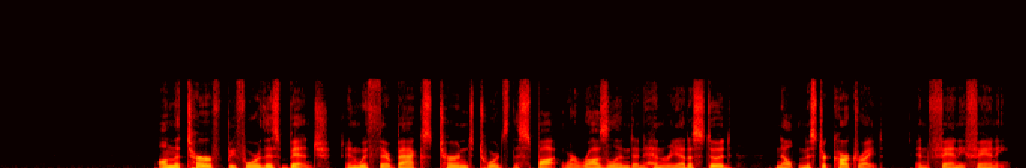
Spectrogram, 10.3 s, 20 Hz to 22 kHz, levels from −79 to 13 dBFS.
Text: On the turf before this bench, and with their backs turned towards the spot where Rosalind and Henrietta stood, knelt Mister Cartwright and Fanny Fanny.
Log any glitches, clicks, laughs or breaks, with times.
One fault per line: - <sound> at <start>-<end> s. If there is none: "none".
none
